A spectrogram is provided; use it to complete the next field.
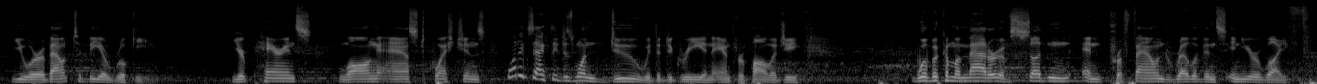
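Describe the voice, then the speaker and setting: At a moderate pace, a man with a medium pitch speaks over noticeable background noise. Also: ordinary pitch variation. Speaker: author. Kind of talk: commencement speech.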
